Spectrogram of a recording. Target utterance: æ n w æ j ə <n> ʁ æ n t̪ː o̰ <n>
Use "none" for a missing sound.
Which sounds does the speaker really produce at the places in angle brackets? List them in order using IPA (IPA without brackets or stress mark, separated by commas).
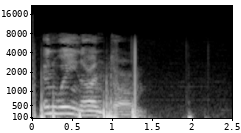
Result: n, m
